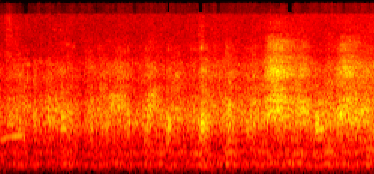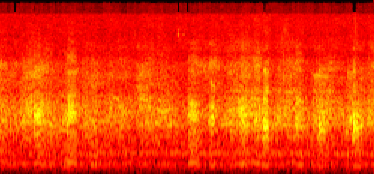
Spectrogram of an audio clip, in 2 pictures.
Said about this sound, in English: What a crazy amount of ducks.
